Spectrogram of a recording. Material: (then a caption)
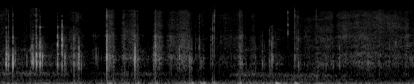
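Plastic. A small solid plastic 3x3 Rubik's cube with colored stickers, held in both hands, is tapped and scratched with long nails and fingertips while its layers are twisted. Sharp, bright clicks and taps come in quick bursts over the first half. They give way to a softer, continuous scratching and rustling that fades toward the end.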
